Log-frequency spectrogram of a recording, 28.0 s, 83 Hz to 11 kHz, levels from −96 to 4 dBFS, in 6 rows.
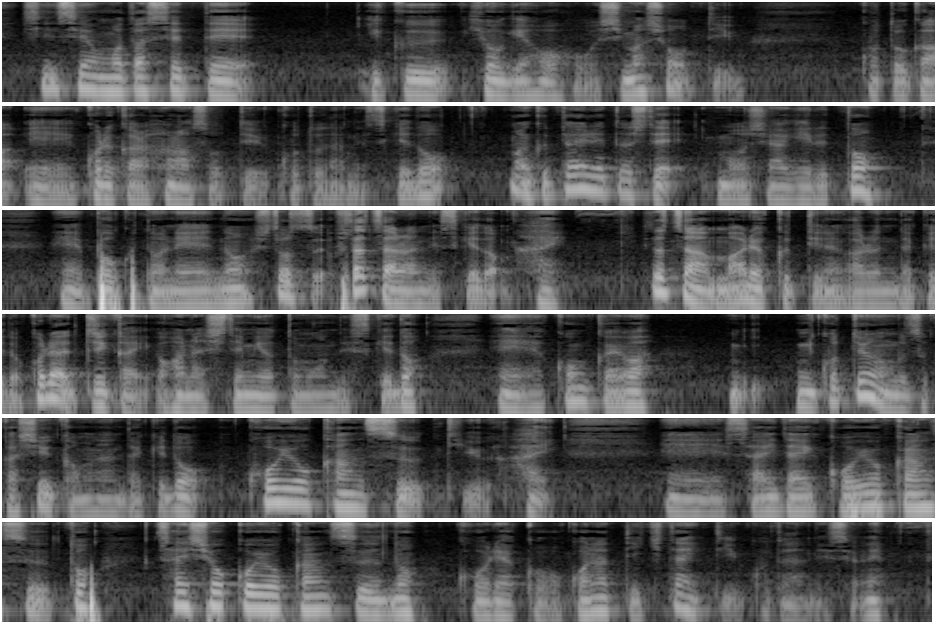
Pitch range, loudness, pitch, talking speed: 110-140 Hz, -32 LUFS, 120 Hz, 365 characters per minute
